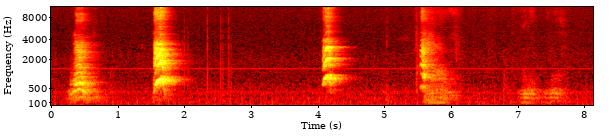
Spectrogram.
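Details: Young labradoodle Krystal barking at her own reflection, January 6, 2009: four spaced, sharp puppy barks, irregularly timed, followed by a soft low grumbling double whine.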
